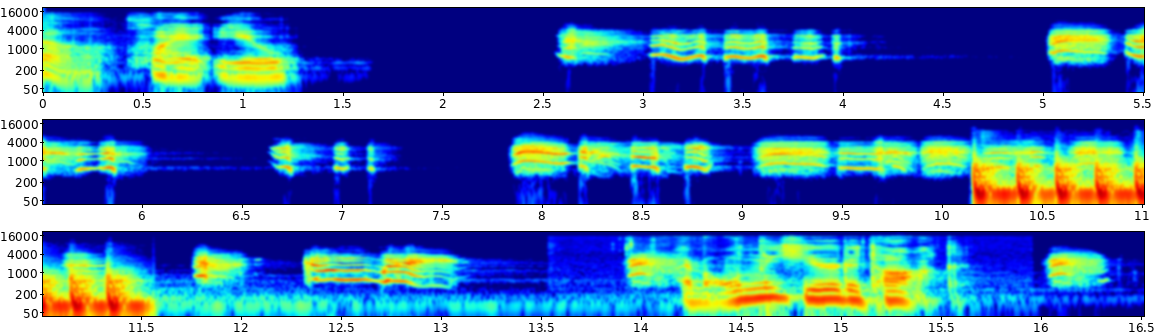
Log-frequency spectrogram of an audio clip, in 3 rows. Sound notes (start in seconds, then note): 2.4 Heather is sobbing in her trailer; 10.1 Christopher knocks on her door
